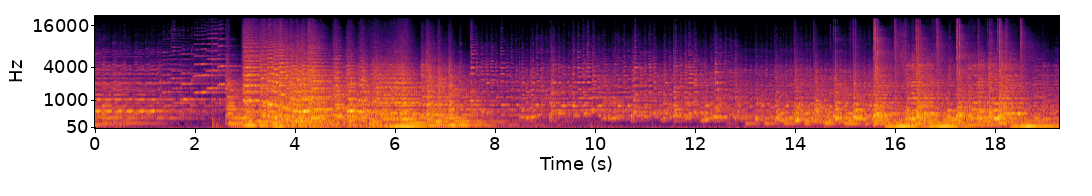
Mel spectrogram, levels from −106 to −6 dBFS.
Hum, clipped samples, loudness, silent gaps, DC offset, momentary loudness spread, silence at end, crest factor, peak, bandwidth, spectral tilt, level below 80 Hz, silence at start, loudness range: none; under 0.1%; -28 LUFS; none; under 0.1%; 16 LU; 0 s; 18 dB; -8 dBFS; 17.5 kHz; -6 dB/octave; -36 dBFS; 0 s; 13 LU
